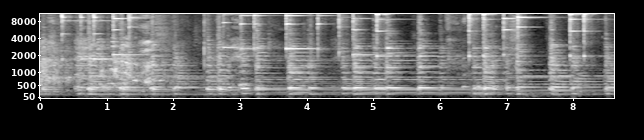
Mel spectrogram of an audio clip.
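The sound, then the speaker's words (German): A glockenspiel played out of tune, its bright metallic notes ringing in a quick, uneven run with lingering overtones, struck repeatedly and fairly loud throughout. “Entschuldigung, dass ich vorher das Glockenspiel nicht noch gestimmt habe mit meiner Flex.”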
